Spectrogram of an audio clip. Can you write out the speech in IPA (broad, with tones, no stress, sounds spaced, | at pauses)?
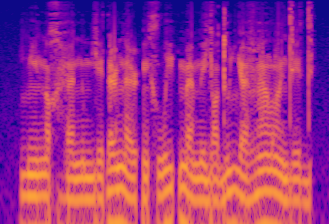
ʎ ĩ˩ n ɒ˩ x ɦ æ˩ n u˩ m j e˩ ɗ æ˥ ɭ n æ˩ ɭ ʔ ẽ˩ x w i˥ ʔ m æ˩ m e˩ j ɒ˩ d u˥ ʎ æ˩ v æ̃˥ lˠ ĩ˩ d e˩ d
